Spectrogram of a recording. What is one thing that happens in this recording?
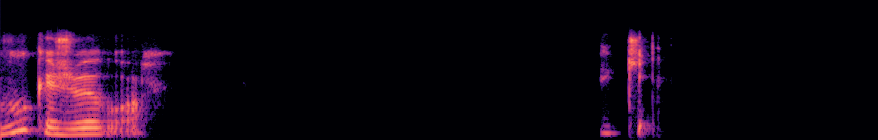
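Another woman speaks briefly over an online call.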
